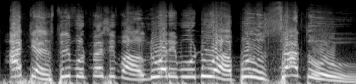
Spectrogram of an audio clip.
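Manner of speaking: slow, loud festival name call; announcer voice. Acted. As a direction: boom out the event name. Co-host completes opener. (suara pembawa acara lambat dan keras)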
